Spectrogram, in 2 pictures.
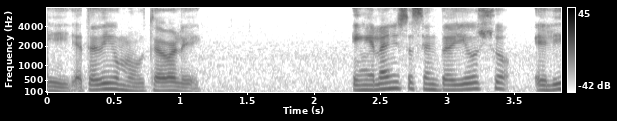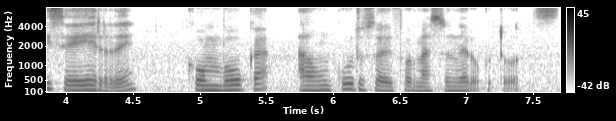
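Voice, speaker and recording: A woman talks in an ordinary speaking voice at a fairly low pitch. Her pitch variation is ordinary. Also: moderate pace. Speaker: veteran radio announcer, national radio prize winner. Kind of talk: interview answer, personal recollection.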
